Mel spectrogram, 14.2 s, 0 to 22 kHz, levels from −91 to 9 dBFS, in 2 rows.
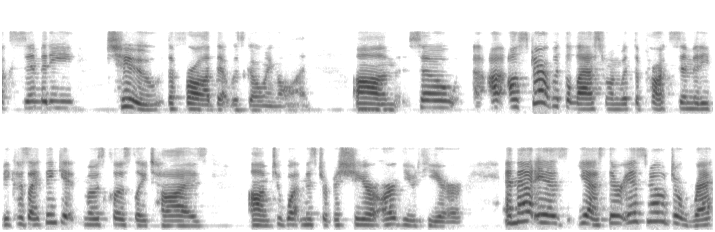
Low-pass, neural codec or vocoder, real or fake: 7.2 kHz; none; real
